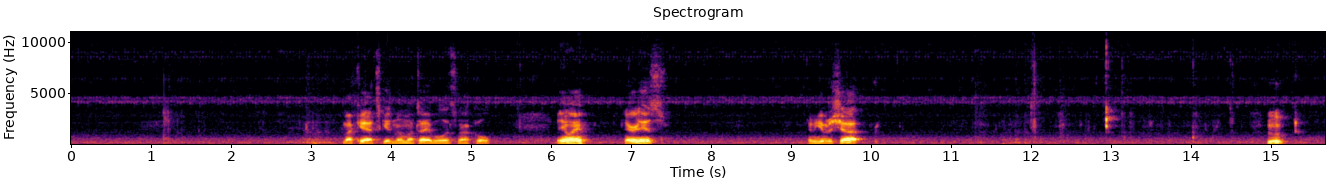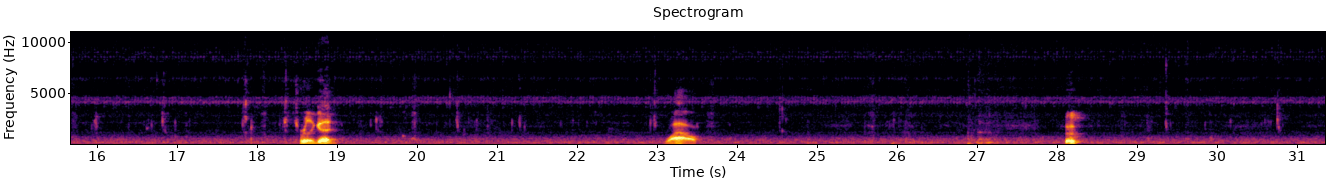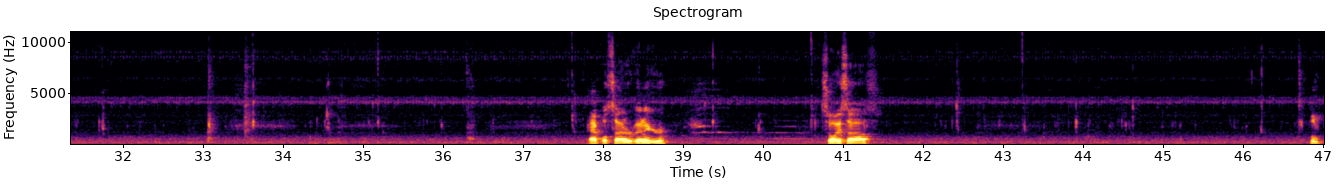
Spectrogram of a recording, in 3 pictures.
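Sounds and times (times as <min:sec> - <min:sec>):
chewing: 0:11.2 - 0:18.5, 0:19.2 - 0:23.1, 0:28.8 - 0:32.2, 0:33.0 - 0:36.6, 0:37.5 - 0:37.8, 0:42.2 - 0:46.9
wet mouth chewing clicks: 0:12.9 - 0:13.3, 0:15.2 - 0:18.5, 0:19.3 - 0:21.4, 0:30.6 - 0:31.0, 0:31.6 - 0:31.9, 0:42.3 - 0:42.6, 0:43.2 - 0:46.8.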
